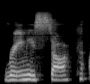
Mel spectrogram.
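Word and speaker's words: Raini Stock: I'm just Rainy Stock on Facebook.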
